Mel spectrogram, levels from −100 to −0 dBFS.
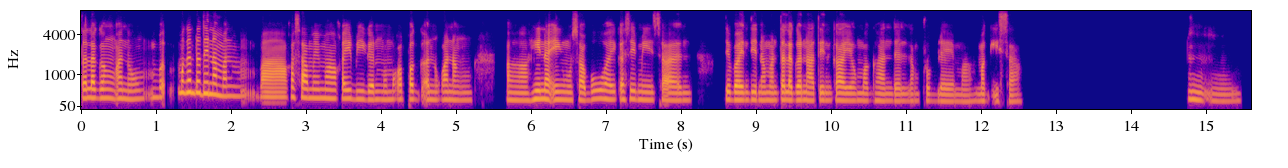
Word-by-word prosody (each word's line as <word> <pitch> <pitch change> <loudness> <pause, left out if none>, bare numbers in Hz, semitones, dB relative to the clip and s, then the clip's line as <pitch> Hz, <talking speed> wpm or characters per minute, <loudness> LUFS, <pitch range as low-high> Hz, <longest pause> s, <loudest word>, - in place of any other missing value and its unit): talagang 235 0 +3
ano, 215 -1 -2
ma 250 0 -2 0.2
maganda 370 -1 +5
din 345 -1 +5
naman 280 -3 0
makasama 130 - +2
yung 230 0 -2
mga 220 -1 +2
kaibigan 205 -3 0
mo, 195 - -5
makapag-ano 205 -1 -1
ka 200 +1 0
ng, 190 -1 -3 0.6
ah, 185 -1 -1
hinaing 205 -1 +4
mo 190 - -3
sa 185 0 +3
buhay. 205 0 -1
Kasi 205 +1 0
minsan, 180 -1 -1 0.4
'di 200 - +2
ba, 190 -1 +6
hindi 190 +1 -1
naman 185 0 -2
talaga 185 0 +5
natin 180 0 0
kayang 175 -1 +2
mag-handle 170 -1 -4
ng 165 0 -10
problema 160 -2 -6
mag-isa. 160 -2 -6 2.2
Mm, 170 -4 -7
190 Hz, 125 wpm, -25 LUFS, 175-215 Hz, 2.2 s, ba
